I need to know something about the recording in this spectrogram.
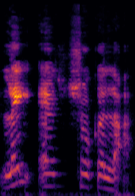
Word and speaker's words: Lait et Chocolat: Lei Et Chocolat.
